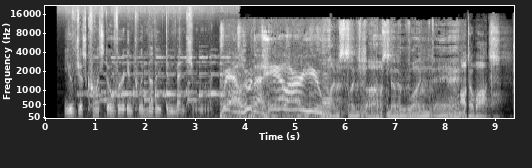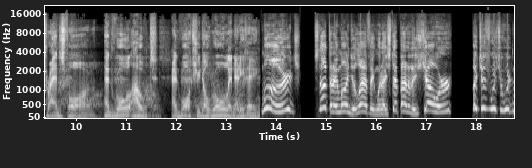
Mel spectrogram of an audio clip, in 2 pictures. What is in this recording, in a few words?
VOICE IMPRESSIONS, CHARACTER VOICE IMPRESSIONS; CHARACTER VOICES CARTOON VOICES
